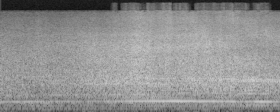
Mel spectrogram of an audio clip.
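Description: A Porsche race car in the BRSCC Porsche Championship at Zolder rounds a corner, its engine a steady, loud, close drone with a sustained tonal whine that swells slightly mid-pass, no voices.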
